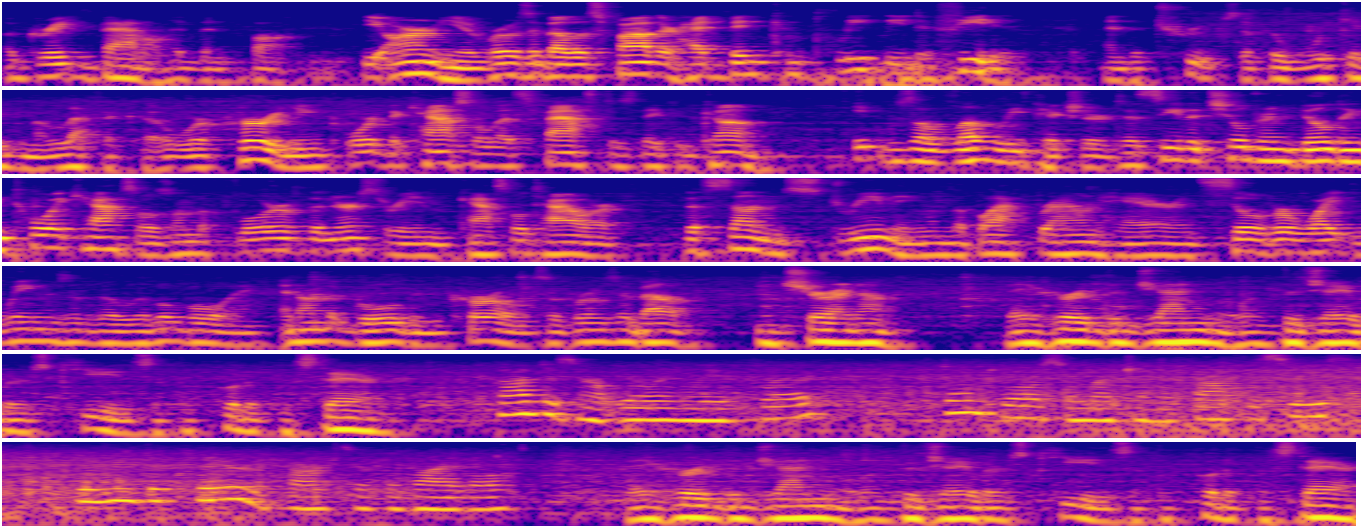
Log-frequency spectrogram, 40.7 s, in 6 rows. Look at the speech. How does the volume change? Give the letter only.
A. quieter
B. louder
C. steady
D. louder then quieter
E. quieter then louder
C.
